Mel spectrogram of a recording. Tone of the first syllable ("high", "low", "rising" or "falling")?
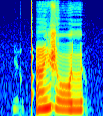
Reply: rising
